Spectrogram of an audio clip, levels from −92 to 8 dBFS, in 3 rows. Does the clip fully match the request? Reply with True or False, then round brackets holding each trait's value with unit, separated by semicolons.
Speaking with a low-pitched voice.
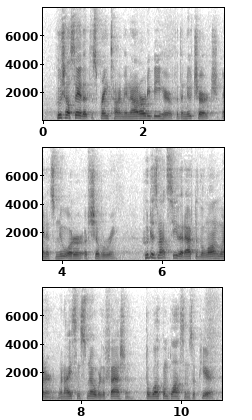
False (150 Hz)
